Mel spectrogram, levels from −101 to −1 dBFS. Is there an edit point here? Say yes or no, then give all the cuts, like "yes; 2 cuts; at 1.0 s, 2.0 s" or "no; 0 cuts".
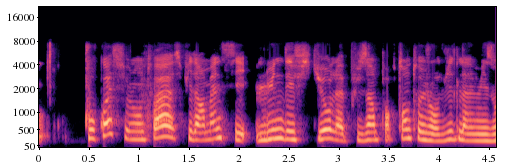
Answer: no; 0 cuts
